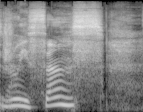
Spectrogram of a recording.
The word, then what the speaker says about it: joie sans: Joie sans.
